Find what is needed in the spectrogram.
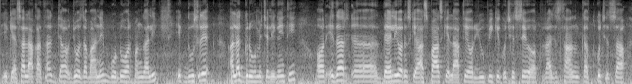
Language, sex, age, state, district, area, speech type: Urdu, female, 60+, Delhi, North East Delhi, urban, spontaneous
